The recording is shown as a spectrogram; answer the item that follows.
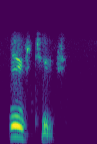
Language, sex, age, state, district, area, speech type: Kashmiri, male, 18-30, Jammu and Kashmir, Budgam, rural, conversation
